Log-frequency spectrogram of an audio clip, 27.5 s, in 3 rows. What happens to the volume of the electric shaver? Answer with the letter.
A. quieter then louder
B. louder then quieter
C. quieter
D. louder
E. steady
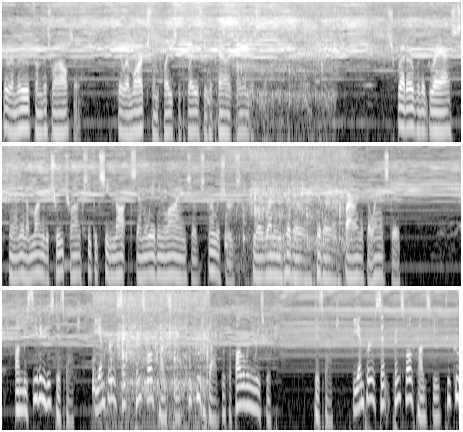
C.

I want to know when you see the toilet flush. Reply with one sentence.
You can hear the toilet flush from 4.1 to 6.8 s, from 13.6 to 16.2 s and from 20.1 to 22.6 s.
